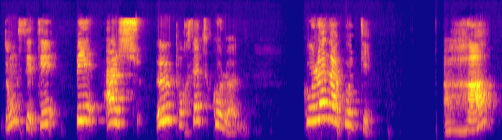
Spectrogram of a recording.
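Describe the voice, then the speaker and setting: A woman teacher giving a slow, clearly spoken lesson to children, stretching out each word. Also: sits high, big pitch swings, a little mellow. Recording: echoey room, dull lo-fi sound.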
